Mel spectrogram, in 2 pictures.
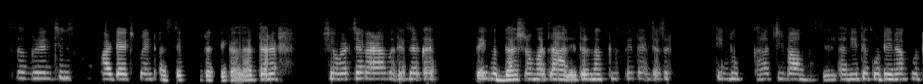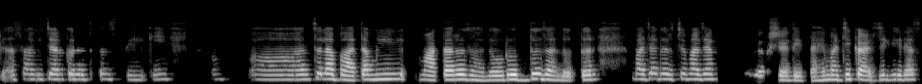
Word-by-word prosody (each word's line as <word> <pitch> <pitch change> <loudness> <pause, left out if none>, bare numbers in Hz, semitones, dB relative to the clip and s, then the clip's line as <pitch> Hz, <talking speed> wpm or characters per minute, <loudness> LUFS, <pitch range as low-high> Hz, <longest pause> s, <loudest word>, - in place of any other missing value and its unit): सगळ्यांचीच 280 +1 -7
खूप 285 -4 -8
अटॅचमेंट 245 0 -1
असते 210 +1 -3
प्रत्येकाला. 205 -1 -2
तर 245 +1 +4 0.5
शेवटच्या 260 +1 -2
काळामध्ये 265 0 -1
जर 260 - -1
का - - 0 0.5
ते - - +2
वृद्धाश्रमात 235 +2 0
राहले, 230 -2 +1
तर 235 - +2
नक्कीच 250 +2 -5
ते - - -9
त्यांच्यासाठी, 265 0 -9 0.4
ती 280 - -8
दुःखाची 250 0 -10
बाब 245 -4 -3
असेल 210 +1 -10
आणि 235 +1 -4
ते - - -1
कुठे 240 -1 +1
ना 245 +1 -2
कुठे 245 -1 -9
असा 235 +2 -6
विचार 235 0 0
करत 235 0 -2
असतील, 235 -3 -11
की 235 +2 -10 0.8
अ, 225 0 -2
चला 250 -1 +6
बा 215 -2 +6
आता 225 +3 +4
मी 240 +2 +2 0.3
म्हातारं 220 +2 +6
झालो, 200 -2 +1
वृद्ध 230 +1 +7
झालो. 220 -4 +3
तर 220 +1 +3 0.4
माझ्या 245 +1 0
घरचे 245 0 -1
माझ्या 245 0 +3 0.5
लक्ष 200 +1 -4
देत 190 -1 -2
आहे. 195 - 0
माझी 220 +1 +3
काळजी 220 -2 +5
घेण्यास 225 +1 +1
235 Hz, 165 wpm, -20 LUFS, 220-250 Hz, 0.8 s, वृद्ध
